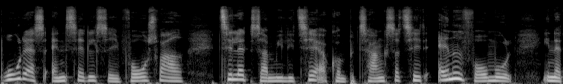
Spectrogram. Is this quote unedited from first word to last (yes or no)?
no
